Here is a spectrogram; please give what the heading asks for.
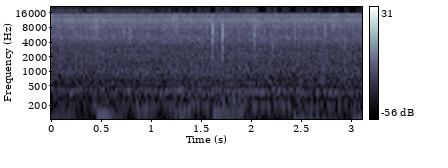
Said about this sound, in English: Oh, great. Bees love me.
